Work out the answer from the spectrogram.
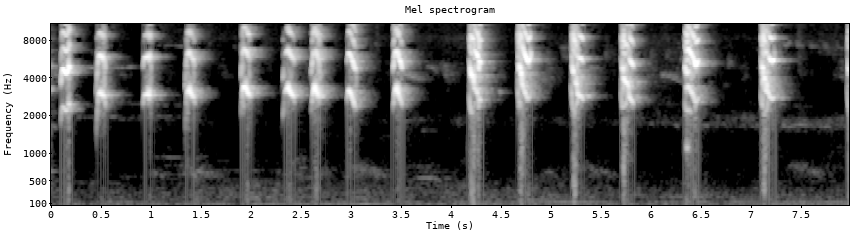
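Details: Long-tailed shrike giving a steady series of sharp, high chips about twice a second. Each note is a bright, clipped squeak, repeated evenly with almost no variation against a quiet background.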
